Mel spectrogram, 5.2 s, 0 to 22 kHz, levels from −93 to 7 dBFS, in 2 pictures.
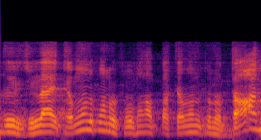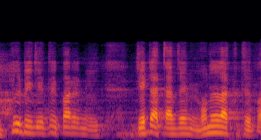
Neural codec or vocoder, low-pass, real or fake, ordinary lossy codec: codec, 24 kHz, 1 kbps, SNAC; 7.2 kHz; fake; none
